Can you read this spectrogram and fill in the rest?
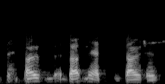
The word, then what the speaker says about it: Boötes: It's spelled B-O-O-T-E-S. I think that's how you pronounce it. – Yeah, the straw hats people wear when they go to private schools, isn't it? – Boötes, yes.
